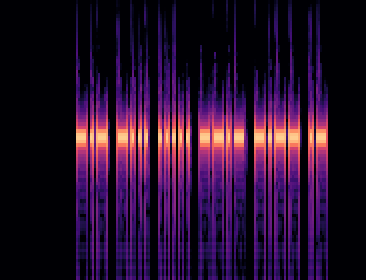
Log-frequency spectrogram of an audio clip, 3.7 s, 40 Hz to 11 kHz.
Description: Morse code, heard as a keyed tone, about 36 wpm, 700 Hz. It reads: KB5QYA
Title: USA Call Signs - 2x Character Spacing - 35wpm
